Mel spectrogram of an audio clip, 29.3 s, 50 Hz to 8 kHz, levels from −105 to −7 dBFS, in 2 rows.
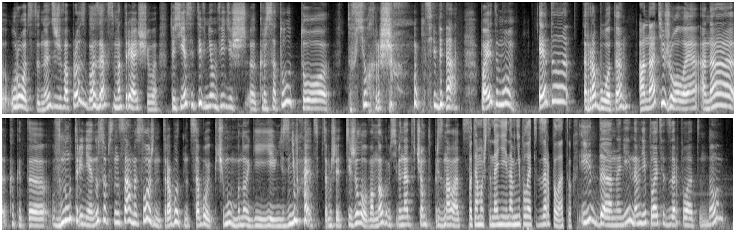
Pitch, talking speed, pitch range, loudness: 225 Hz, 150 wpm, 195-290 Hz, -19 LUFS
